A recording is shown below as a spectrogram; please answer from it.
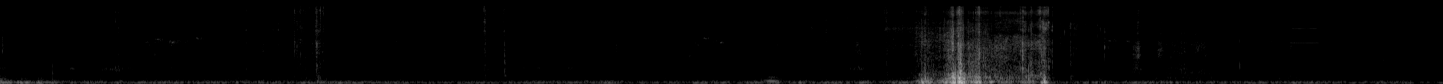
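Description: Quiet, with scattered faint clicks, then about nine seconds in a loud burst of rustling handling noise lasting a little over a second, from the hand and the longan shoot's leaves brushing close to the microphone.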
